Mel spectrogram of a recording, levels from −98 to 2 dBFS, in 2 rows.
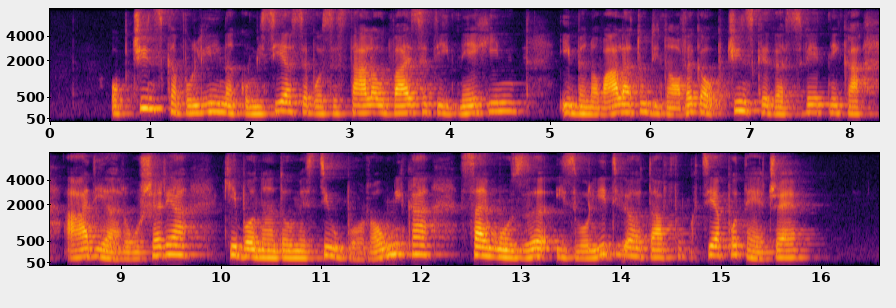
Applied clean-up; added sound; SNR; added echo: none; none; none; none.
